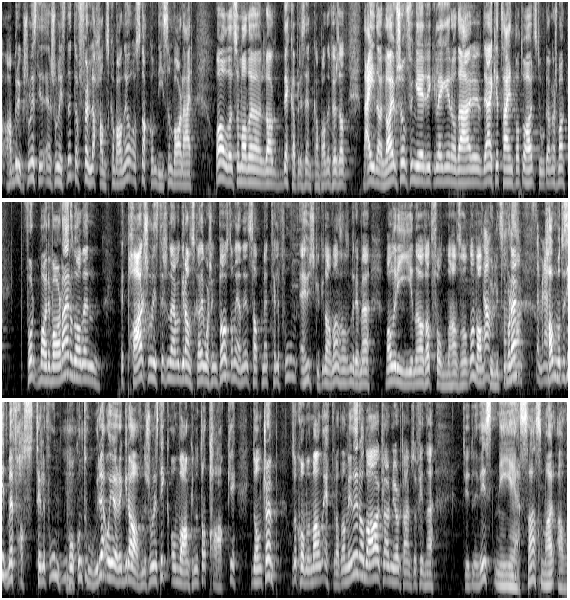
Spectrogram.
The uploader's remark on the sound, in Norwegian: Live fra Universitetet i Oslo. Spilt inn på Universitetet i Oslo.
